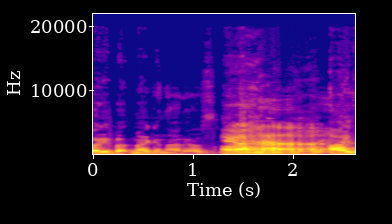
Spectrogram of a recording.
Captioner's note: laughs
